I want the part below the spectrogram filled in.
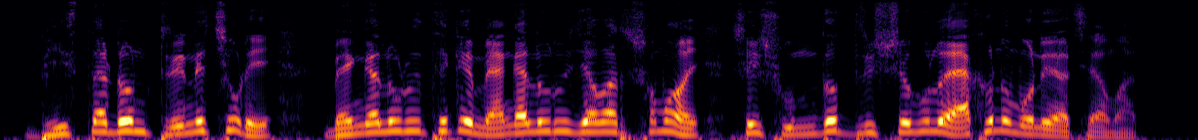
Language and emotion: Bengali, happy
